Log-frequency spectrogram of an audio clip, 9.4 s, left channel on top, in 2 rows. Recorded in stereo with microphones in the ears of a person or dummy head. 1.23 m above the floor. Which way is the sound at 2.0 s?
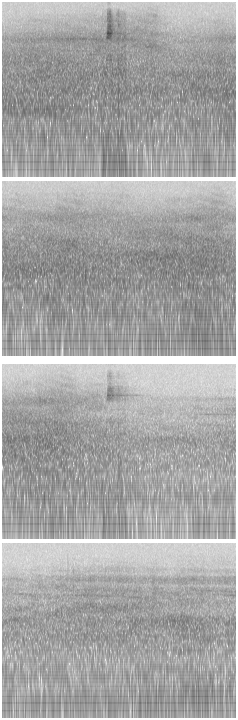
30° left (ahead or behind).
